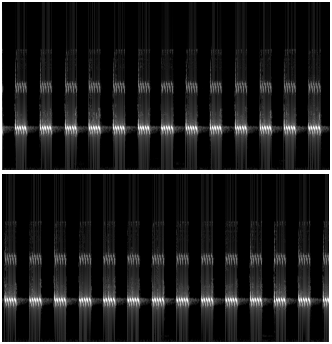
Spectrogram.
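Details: A male cricket chirps steadily on a summer evening, each brief piercing pulse spaced evenly from the next in a continuous rhythmic series, quiet surroundings otherwise.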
